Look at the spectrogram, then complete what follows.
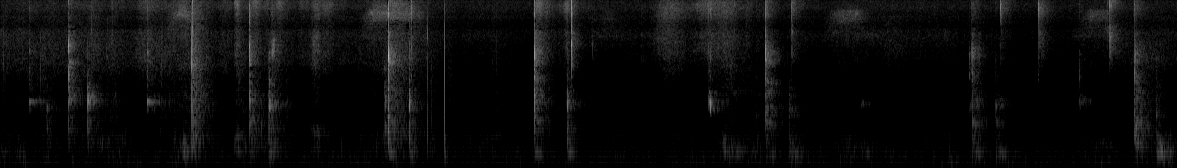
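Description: Scattered light clicks and taps at irregular intervals, a few a second at most, over a near-silent small room.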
